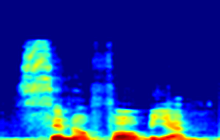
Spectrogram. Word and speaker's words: xenofobia: Então, quando o X está no início da palavra, ele é pronunciado como se fosse uma C do português, xenofobia.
